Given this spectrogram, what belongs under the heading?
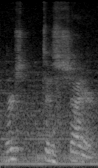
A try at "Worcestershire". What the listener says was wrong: There's no shire in the end. Yeah, Worcestershire.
